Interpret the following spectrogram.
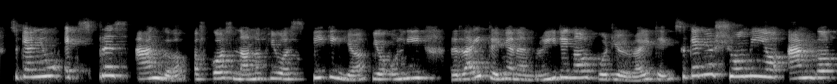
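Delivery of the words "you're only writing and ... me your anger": normal talking voice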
